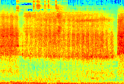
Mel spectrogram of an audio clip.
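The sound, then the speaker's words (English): Gunfire strikes a ship in a video game, a loud, rapid run of sharp repeated bursts that keeps going without a break and with no voices. “Listen, son, we're getting shot at! Things are not going well. We need you to keep the ship working.”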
